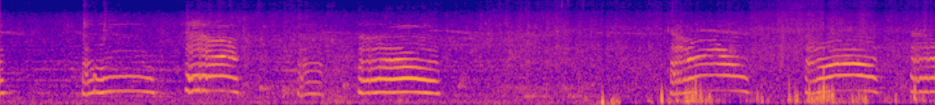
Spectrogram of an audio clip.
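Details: Mother domestic cat calling for her kittens, giving short arched meows in two bursts separated by a quiet pause with soft knocks, the final calls strained and breathy.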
